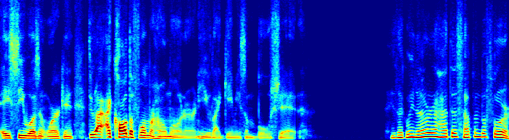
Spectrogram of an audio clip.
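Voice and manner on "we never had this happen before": very high, terrible fake Indian accent. Speaker quotes the former homeowner's excuse about the broken AC: bad Indian accent. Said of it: "That was a terrible Indian accent".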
